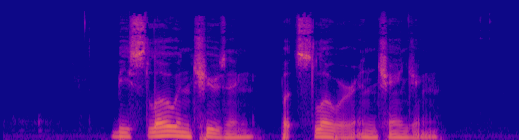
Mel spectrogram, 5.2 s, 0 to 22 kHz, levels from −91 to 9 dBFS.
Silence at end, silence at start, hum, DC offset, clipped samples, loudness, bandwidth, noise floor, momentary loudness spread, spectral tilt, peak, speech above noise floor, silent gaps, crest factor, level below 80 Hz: 0.85 s; 1.1 s; none; under 0.1%; under 0.1%; -33 LUFS; 15 kHz; -76 dBFS; 15 LU; -5 dB/octave; -18 dBFS; 43 dB; none; 16 dB; -54 dBFS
